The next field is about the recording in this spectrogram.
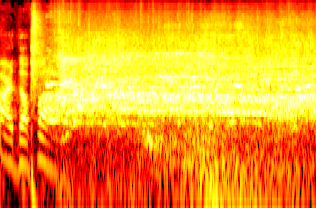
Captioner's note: audience cheers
